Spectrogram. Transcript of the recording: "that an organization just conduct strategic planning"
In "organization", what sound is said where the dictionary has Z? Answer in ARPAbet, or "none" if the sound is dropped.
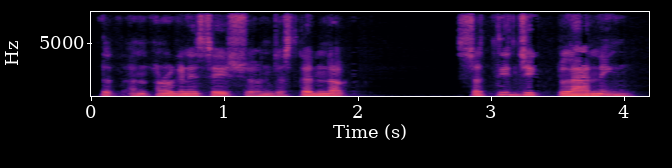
S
